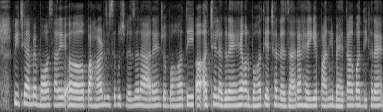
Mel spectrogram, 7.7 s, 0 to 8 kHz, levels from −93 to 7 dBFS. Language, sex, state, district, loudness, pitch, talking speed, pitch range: Hindi, female, Chhattisgarh, Bilaspur, -16 LUFS, 190 Hz, 260 wpm, 185-200 Hz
